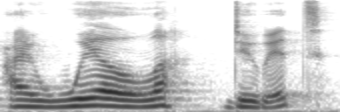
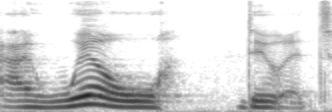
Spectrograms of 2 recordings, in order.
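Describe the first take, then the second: First: "will" with a full, drawn-out L; slowly, sounding the L in "will"; clear L. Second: "will" ending in a W, like "wiw"; slowly, rounding the L of "will" into W. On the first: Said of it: "instead of saying". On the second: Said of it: "we say it like a W". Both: Shown as a demonstration.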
